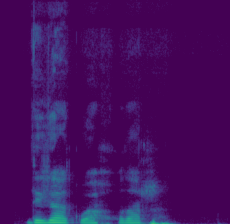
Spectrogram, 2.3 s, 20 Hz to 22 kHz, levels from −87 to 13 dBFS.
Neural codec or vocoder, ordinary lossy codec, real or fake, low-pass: none; none; real; none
